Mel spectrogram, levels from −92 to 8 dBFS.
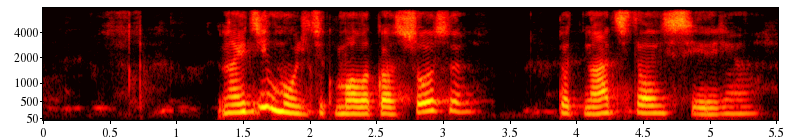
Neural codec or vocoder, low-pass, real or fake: codec, 24 kHz, 3 kbps, HILCodec; 7.2 kHz; fake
